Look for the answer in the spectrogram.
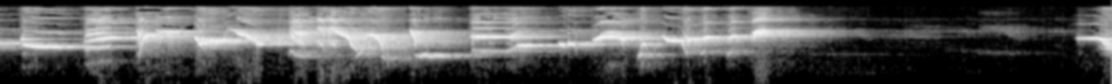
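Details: Oriental magpie-robin song, morning, afternoon and night: a rich, fast warble of rising and falling whistled notes running for about four seconds, then silence and a final short phrase.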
